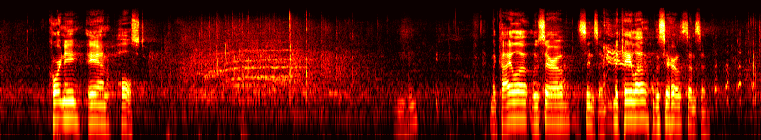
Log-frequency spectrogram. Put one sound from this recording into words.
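A man reads out names through a microphone in a large echoing hall.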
